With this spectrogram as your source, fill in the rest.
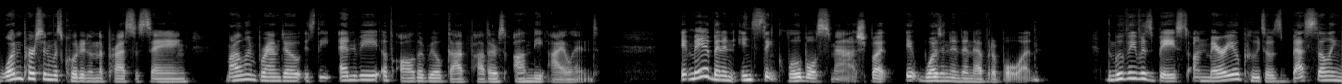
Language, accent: English, American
